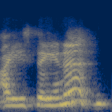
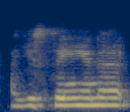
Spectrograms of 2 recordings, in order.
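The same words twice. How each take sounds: First: The question is asked in a harsh tone. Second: The question is asked in a gentle tone. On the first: The question sounds like an accusation. The speaker calls it wrong. "Don't be like" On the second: The question is a friendly, curious inquiry. The speaker calls it right. "Ask them nicely"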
